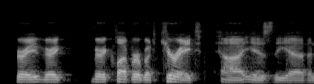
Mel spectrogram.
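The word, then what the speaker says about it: Qr8: eight so um very very very clever but curate uh is the uh the name of the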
